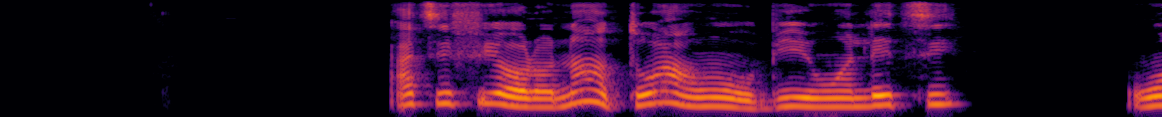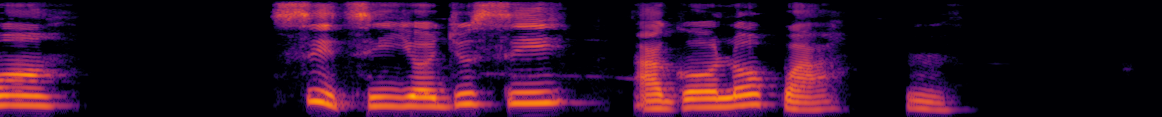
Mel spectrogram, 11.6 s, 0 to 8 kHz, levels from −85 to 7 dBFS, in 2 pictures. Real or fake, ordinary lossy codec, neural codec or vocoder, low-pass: real; none; none; none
